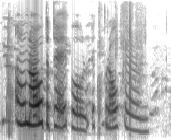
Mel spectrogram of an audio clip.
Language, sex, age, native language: Icelandic, male, 9, Icelandic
